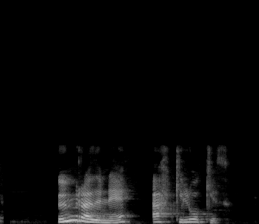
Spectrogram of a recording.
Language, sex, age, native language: Icelandic, female, 30-39, Icelandic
